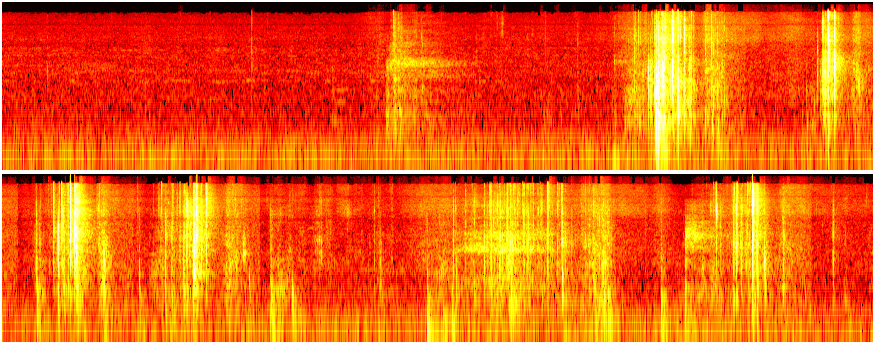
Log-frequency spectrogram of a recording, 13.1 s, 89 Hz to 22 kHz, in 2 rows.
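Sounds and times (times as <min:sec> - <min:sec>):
slime crackling when squeezed: 0:04.6 - 0:05.5, 0:06.1 - 0:08.3, 0:10.0 - 0:11.0, 0:11.9 - 0:12.4.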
